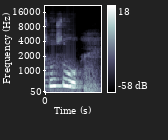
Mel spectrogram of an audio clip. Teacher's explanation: dilafalkan sebagai bunyi U tinggi atas belakang bundar apabila berada pada silabel terbuka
